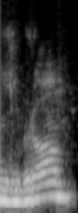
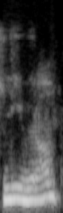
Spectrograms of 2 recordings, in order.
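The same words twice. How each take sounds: First: "libro" stressed on the last syllable, li-BRO; "libro" mis-stressed as libró; wrong final stress. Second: "libro" stressed on the first syllable, LI-bro; "libro" with a strong LI, lighter bro; correct penultimate stress. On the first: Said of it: "it's not libro". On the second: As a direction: lean on li in "libro". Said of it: "emphasis on the second to last syllable". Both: Shown as a demonstration.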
